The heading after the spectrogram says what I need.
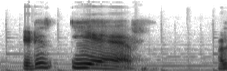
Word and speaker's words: hier: Hi is giving the sound of e. All right. E, air. The one It is a similar pronunciation related to parler.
